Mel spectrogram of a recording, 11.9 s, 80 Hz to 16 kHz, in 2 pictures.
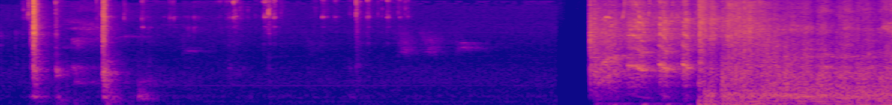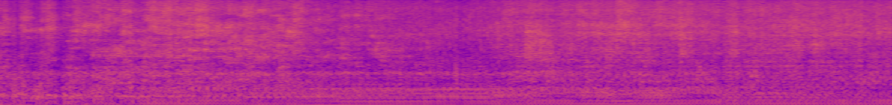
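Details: Honda H22 swapped into a Civic on a FuelTech FT450 ECU, restarted after its first start with no exhaust: a few clicks, then it catches and settles into a loud, steady, even idle. Runs clean, just unmuffled; idle to be adjusted later.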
